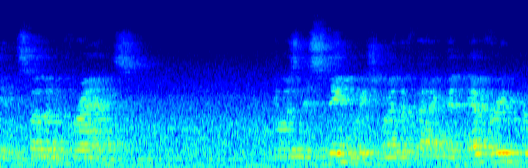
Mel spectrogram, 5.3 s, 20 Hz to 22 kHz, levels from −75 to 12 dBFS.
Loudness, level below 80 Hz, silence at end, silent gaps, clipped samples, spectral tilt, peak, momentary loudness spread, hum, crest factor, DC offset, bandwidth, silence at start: -26 LUFS; -44 dBFS; 0 s; none; under 0.1%; -5.5 dB/octave; -10 dBFS; 13 LU; none; 16 dB; under 0.1%; 14.5 kHz; 0 s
